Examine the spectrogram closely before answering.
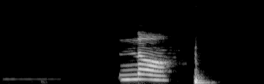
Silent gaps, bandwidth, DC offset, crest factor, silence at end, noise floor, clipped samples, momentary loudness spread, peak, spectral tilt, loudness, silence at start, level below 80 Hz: none; 4.8 kHz; under 0.1%; 18 dB; 0.55 s; -62 dBFS; under 0.1%; 11 LU; -2 dBFS; -9.5 dB/octave; -17 LUFS; 1.2 s; -38 dBFS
